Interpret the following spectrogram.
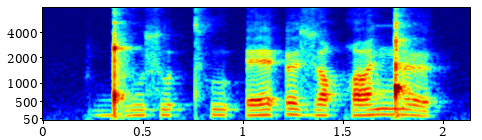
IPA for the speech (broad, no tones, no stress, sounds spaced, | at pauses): ɡ͡ǃ u sʷ ɛ ʔ tʰ u ʔ ɛ ʔ œ z u qʷ ɛ ŋ͡ǃ œ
